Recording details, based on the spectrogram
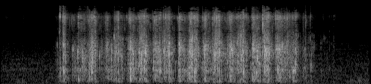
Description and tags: Liquid bottle shaking short
Liquid shaking sound
water, Liquid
